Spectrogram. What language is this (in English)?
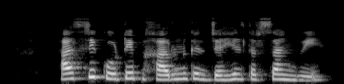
Pashto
